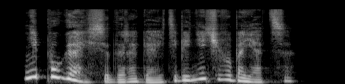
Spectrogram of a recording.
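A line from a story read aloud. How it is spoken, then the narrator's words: Gentle, soothing. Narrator (Russian): ласково сказала профессор Амбридж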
